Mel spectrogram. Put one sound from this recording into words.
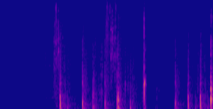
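Food is munched with quick crunchy bites.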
